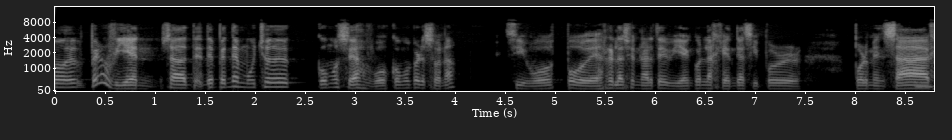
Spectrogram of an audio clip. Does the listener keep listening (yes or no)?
yes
